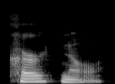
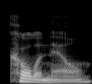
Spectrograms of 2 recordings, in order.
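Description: First: The word sounds exactly like kernel. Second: The word does not sound like kernel. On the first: The speaker calls it right. "it's pronounced colonel" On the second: The speaker calls it wrong. "a lot of people will pronounce it colonel"

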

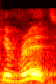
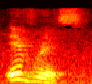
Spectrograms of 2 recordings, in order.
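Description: First: The word ends with a t sound. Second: The word ends with an s sound. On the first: "not to speak Ivrit"

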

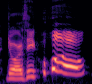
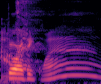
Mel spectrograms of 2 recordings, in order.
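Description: First: The surname has a rounded 'oh' vowel. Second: The surname has an open 'ah' vowel. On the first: "Or you ask Joey Lawrence" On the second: "We'll ask Owen Wilson how to pronounce it"

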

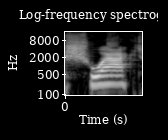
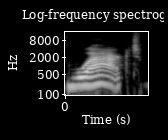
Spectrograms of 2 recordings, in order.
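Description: First: The word begins with a 'shw' sound. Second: The word begins with a plain 'w' sound. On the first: The speaker calls it wrong. "people keep saying schwacked" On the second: The speaker calls it right. "it's actually just whacked"

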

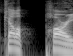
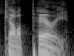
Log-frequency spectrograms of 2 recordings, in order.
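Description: First: The ending rhymes with calamari. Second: The ending sounds like Perry. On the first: The speaker calls it wrong. "that rhymes with the fried squid calamari" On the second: The speaker calls it right. "I think it's Perry"

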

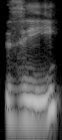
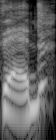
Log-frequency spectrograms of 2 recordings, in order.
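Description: First: The letter is said as American zee. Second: The letter is said as British zed.

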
